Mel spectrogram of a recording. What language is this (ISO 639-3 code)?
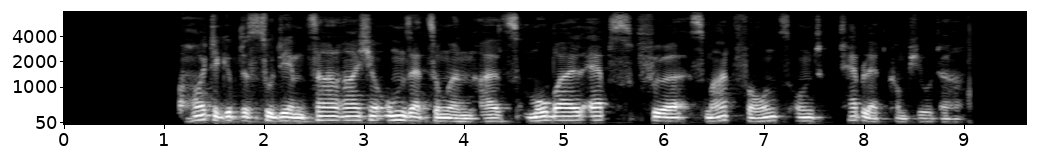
deu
